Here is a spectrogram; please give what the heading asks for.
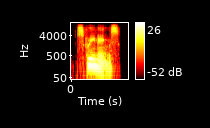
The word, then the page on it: Screenings: Indian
